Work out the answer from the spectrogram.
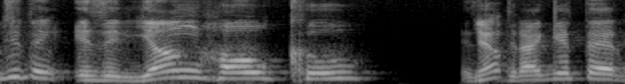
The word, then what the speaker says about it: Younghoe Koo: Is it Younghoe Koo?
